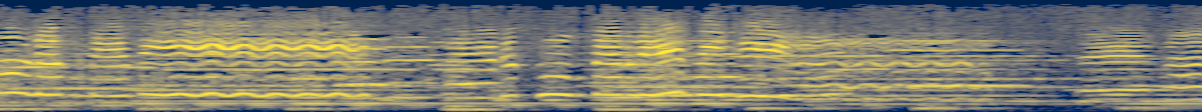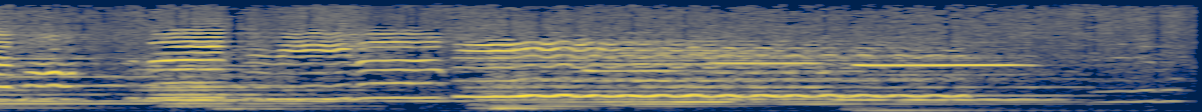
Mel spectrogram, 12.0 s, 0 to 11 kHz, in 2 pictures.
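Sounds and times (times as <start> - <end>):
orchestral accompaniment: 0.0 - 12.0
woman singing with vibrato: 0.0 - 12.0.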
